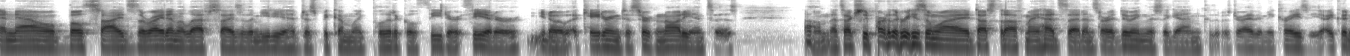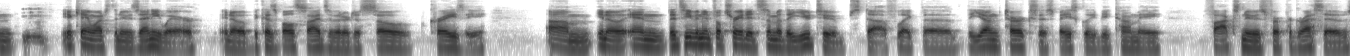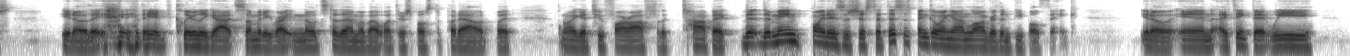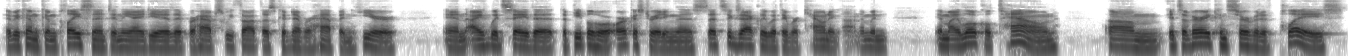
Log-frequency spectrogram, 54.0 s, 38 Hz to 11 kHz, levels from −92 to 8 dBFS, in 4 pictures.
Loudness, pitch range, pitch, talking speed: -16 LUFS, 90-120 Hz, 95 Hz, 210 wpm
